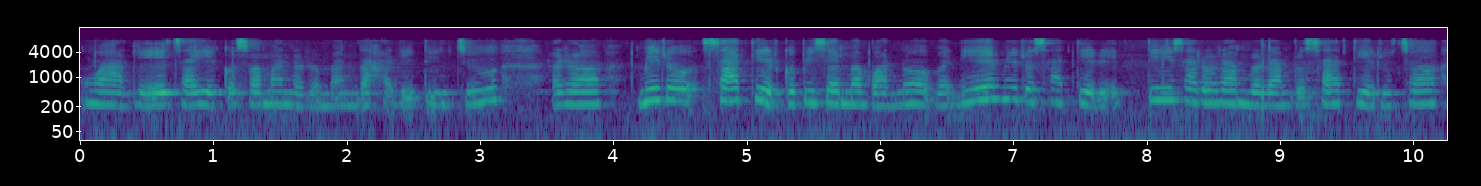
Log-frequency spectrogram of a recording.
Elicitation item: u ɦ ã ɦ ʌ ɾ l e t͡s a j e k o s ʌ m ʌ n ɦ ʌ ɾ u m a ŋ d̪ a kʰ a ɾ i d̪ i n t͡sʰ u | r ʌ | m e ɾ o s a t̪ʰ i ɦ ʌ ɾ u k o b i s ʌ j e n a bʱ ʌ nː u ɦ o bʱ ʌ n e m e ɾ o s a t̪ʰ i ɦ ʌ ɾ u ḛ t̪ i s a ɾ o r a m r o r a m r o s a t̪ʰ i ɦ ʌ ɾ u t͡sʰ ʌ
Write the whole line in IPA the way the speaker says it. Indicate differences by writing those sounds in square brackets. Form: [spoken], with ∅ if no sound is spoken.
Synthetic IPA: u ɦ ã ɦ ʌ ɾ l e t͡s a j e k o s ʌ m [a] n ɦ ʌ ɾ u m a ŋ d̪ a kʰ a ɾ i d̪ i n t͡sʰ u | r ʌ | m e ɾ o s a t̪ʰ i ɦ ʌ ɾ u k o b i s ʌ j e [m] a bʱ ʌ nː u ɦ o bʱ ʌ n e m e ɾ o s a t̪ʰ i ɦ ʌ ɾ u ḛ t̪ i s a ɾ o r a m r o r a m r o s a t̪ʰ i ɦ ʌ ɾ u t͡sʰ ʌ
